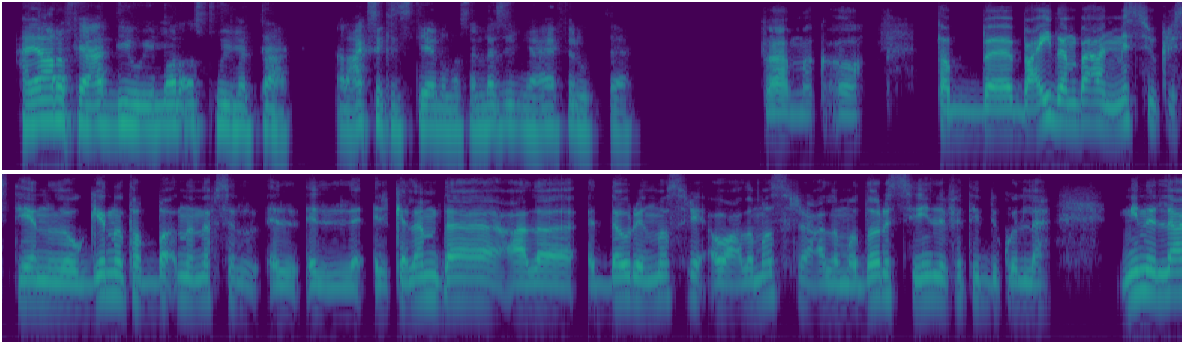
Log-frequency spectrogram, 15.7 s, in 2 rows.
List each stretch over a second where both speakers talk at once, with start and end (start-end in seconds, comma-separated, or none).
none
